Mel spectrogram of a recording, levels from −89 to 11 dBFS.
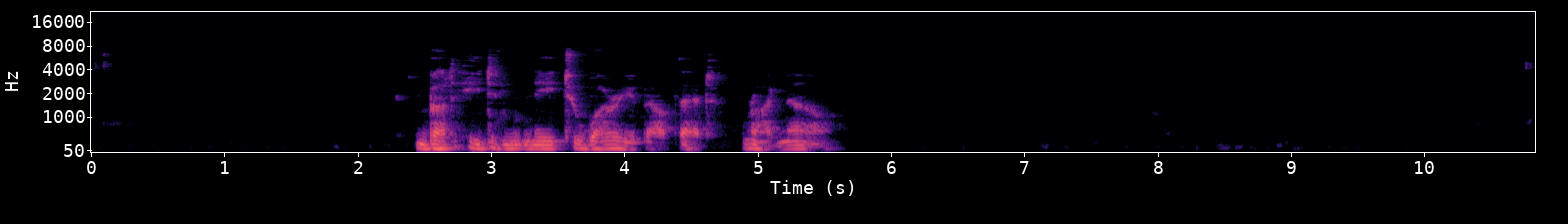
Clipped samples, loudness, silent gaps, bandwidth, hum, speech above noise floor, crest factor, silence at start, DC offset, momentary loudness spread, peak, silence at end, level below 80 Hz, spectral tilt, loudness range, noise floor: under 0.1%; -31 LUFS; none; 7.2 kHz; none; 57 dB; 22 dB; 2.45 s; under 0.1%; 8 LU; -12 dBFS; 5.3 s; -72 dBFS; -7.5 dB/octave; 9 LU; -87 dBFS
